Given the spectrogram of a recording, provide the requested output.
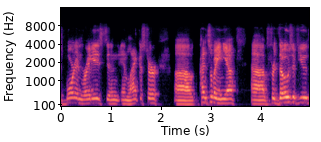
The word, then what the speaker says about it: Lancaster: and raised in in Lancaster Pennsylvania for those of you that not sure how to pronounce it correctly it's not Lancaster it is like a kisser so no emphasis on the cast emphasis on the one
